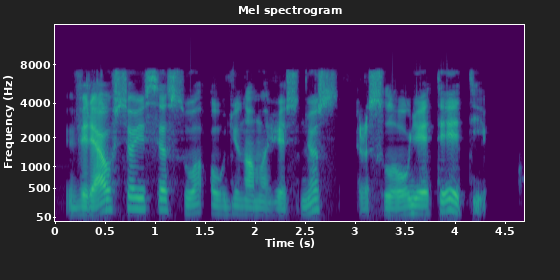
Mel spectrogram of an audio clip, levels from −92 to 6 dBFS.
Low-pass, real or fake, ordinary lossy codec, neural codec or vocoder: 7.2 kHz; real; AAC, 64 kbps; none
